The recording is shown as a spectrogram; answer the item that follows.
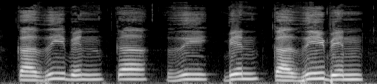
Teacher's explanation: اس میں سیٹی کی آواز نہیں آئے گی, اور اوپر سامنے کے جو دو دانت ہیں ان کے اندرونی کنارے پہ زبان رکھ کے ادا کریں گے تو سیٹی کی آواز نہیں آئے گی, ورنہ یہ زا بن جائے گا.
